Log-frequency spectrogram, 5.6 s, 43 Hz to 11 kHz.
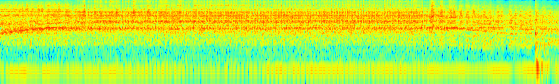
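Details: Traxxas E-Revo 2 RC car on the stand after replacing the broken motor with a new one: steady, even high whine over a smooth low hum at constant speed, no roughness or cutting out; motor running healthy.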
